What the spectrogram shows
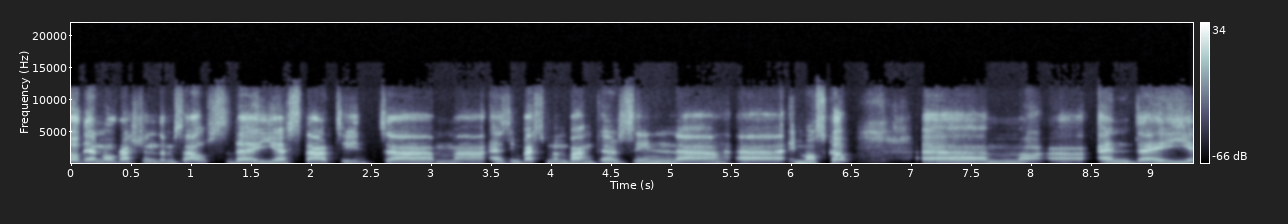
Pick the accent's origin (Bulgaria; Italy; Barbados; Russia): Italy; Trieste, Friuli-Venezia Giulia; now in London, United Kingdom; I'm pretty much Italian. So I was born in Trieste and grew up there. But I'm also a Londoner by heart. I've been living in London for a long time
